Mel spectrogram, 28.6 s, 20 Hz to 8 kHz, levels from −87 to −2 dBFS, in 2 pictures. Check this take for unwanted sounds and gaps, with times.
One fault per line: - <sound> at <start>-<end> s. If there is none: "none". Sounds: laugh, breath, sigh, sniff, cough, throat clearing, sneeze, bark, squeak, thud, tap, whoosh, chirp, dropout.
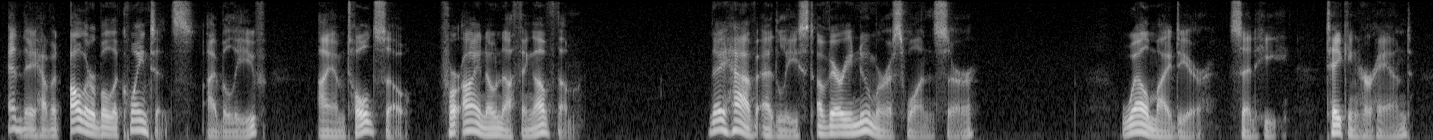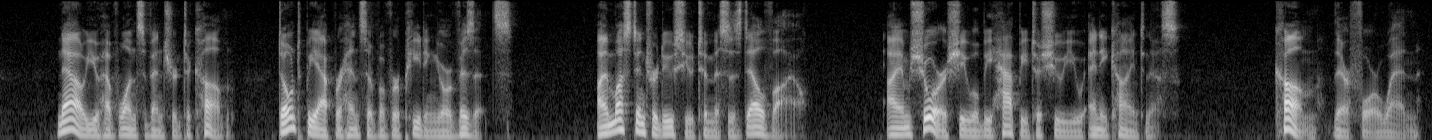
- dropout at 0.6-0.7 s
